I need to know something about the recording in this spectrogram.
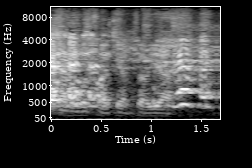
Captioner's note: laughter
